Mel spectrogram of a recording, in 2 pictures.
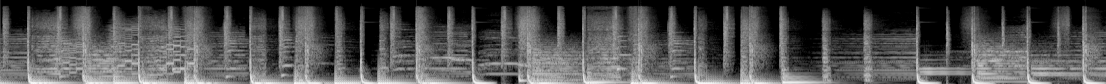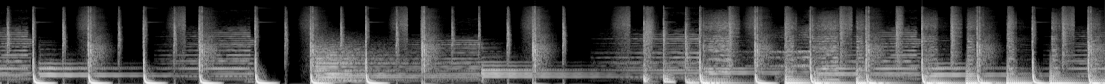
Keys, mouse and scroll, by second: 0.3 Tab, 0.4-1.4 middle drag, 1.4 Tab, 1.5 middle click, 1.9 click, 2.3 Tab, 2.4 scroll down 1, 2.5-3.0 middle drag, 3.0-3.4 scroll up 1, 3.4-4.5 drag, 6.2 shift+middle click, 6.6 Tab, 6.8 scroll up 1, 6.9 middle click, 7.5 3, 7.5 click, 7.9 middle click, 8.0-8.4 scroll up 2, 8.6 s, 9.6 Tab, 9.7 scroll down 1, 9.8 middle click, 10.3 Tab, 10.7 shift+middle click, 10.9 1, 11.1 click, 12.3 Tab, 12.3 scroll down 2, 12.5 shift+middle click, 12.9-13.5 scroll up 2, 13.1 middle click, 13.5 Tab, 14.0 2, 14.1 click, 14.5 middle click, 14.8 click, 15.8 Tab, 15.8 scroll down 1, 16.0 middle click, 16.2 KP_7, 16.3-16.7 scroll up 1, 16.7-17.0 shift+middle drag, 17.0 Tab, 17.1-17.5 scroll up 2, 17.5 alt+z, 17.9 1, 18.0 click, 18.5 g, 19.2 shift+middle click, 19.6 click, 20.0 g, 20.7 scroll down 1, 20.8 middle click, 21.0 alt+z, 21.1 middle click, 21.3 scroll up 1, 21.4 shift+middle click.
